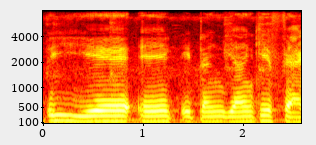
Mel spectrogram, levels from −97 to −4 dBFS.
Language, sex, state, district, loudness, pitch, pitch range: Hindi, male, Odisha, Khordha, -15 LUFS, 130 Hz, 130-135 Hz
